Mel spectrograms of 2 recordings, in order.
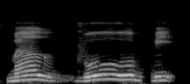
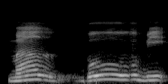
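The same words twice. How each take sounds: The two takes are said the same way.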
